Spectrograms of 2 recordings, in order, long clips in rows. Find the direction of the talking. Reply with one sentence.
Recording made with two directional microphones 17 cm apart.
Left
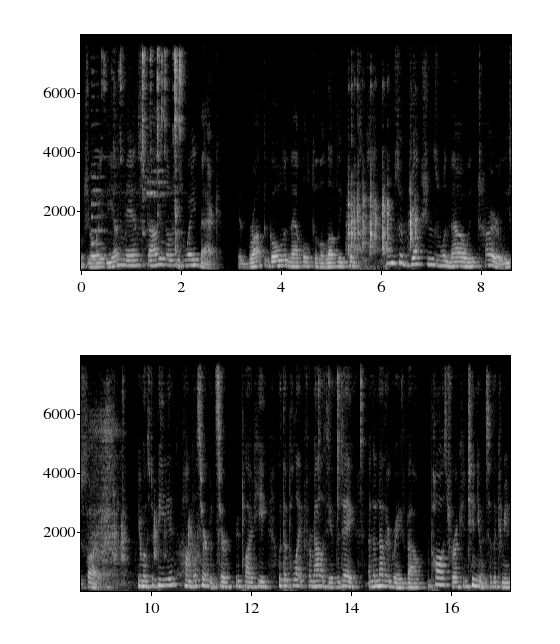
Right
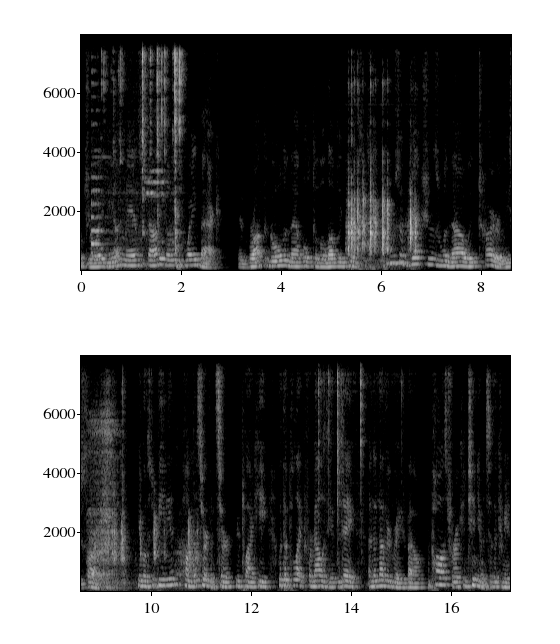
In this clip you hear the talking on the left.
